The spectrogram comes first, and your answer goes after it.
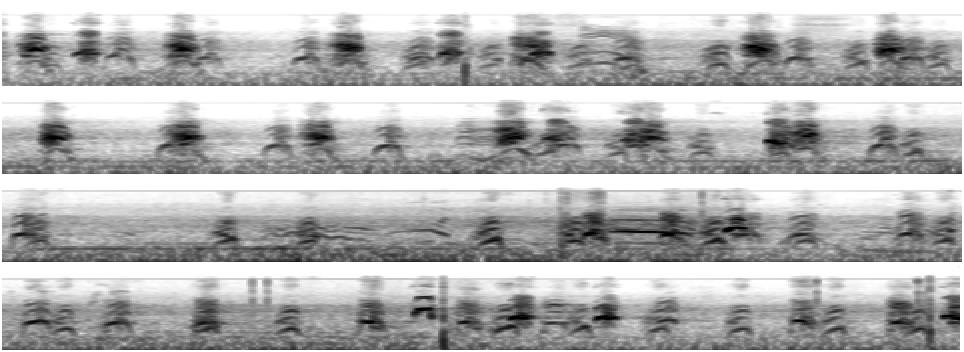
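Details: Dog in guard training, holding and barking: a long, rapid run of sharp, evenly spaced barks, several per second, briefly denser and overlapping in the middle, with faint speech and low background hum.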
